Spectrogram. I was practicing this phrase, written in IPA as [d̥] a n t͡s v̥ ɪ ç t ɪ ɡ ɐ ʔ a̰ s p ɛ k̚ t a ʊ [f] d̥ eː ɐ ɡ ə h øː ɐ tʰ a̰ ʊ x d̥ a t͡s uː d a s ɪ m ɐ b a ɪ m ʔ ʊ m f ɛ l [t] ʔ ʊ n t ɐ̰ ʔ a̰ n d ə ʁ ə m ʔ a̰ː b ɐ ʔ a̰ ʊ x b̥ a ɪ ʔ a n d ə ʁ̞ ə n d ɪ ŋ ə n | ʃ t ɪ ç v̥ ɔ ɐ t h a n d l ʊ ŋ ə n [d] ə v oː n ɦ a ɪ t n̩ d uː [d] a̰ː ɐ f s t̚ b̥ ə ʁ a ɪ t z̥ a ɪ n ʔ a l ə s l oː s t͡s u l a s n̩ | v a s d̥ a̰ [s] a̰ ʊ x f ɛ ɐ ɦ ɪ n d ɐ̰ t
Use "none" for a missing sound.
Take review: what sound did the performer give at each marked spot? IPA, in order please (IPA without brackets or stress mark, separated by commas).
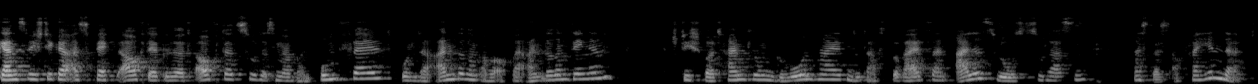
ɡ̥, x, t, ɡ, d, s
